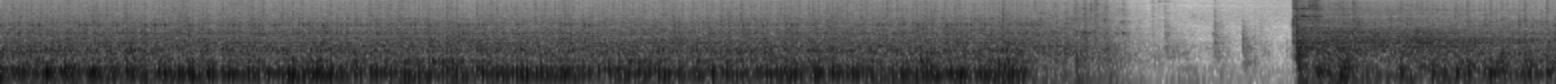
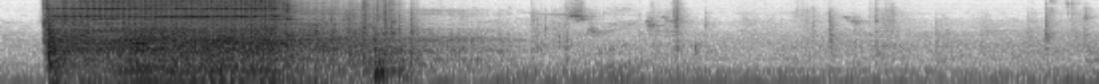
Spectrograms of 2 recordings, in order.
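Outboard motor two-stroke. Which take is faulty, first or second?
second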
